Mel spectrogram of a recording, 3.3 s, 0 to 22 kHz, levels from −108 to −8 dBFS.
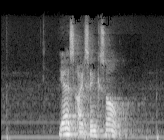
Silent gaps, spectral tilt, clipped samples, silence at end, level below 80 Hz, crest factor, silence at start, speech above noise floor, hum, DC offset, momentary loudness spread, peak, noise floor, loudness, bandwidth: none; -5 dB/octave; under 0.1%; 0.1 s; -52 dBFS; 20 dB; 0.1 s; 30 dB; none; under 0.1%; 18 LU; -4 dBFS; -49 dBFS; -20 LUFS; 13.5 kHz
